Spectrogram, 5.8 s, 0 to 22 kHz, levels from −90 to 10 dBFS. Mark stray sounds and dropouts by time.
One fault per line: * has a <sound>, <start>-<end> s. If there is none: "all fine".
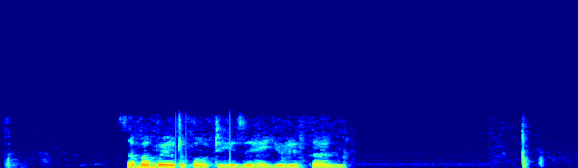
all fine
